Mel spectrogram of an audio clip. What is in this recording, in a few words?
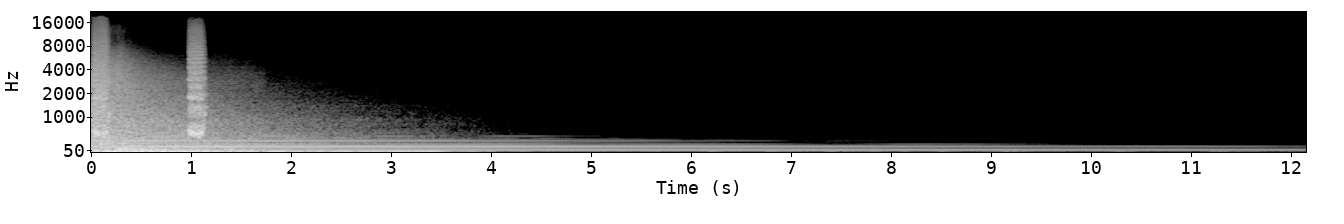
STING noize bark; pinkdog; boom library; Cinematic Metal Impacts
